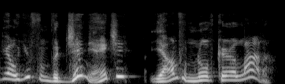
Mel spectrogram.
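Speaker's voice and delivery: light, high imitation of casual talk; high mock chatter. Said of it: "She straight up was like".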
